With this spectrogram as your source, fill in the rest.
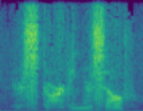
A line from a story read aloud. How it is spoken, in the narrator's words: Poro breathed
